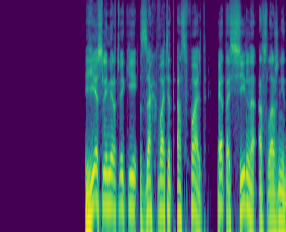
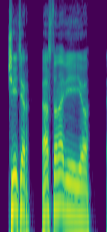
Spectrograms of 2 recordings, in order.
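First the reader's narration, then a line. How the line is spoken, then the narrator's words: Barked over radio. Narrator (Russian): рявкнула рация голосом Марта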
